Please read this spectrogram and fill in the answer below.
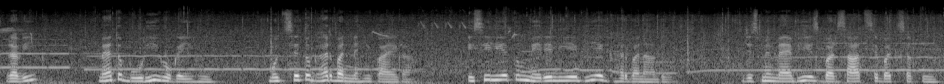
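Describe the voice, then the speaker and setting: A man's voice: fairly high pitch, lively intonation, a little slow, over music, crowd noise. Man voicing an old female bird, pleading over rain.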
